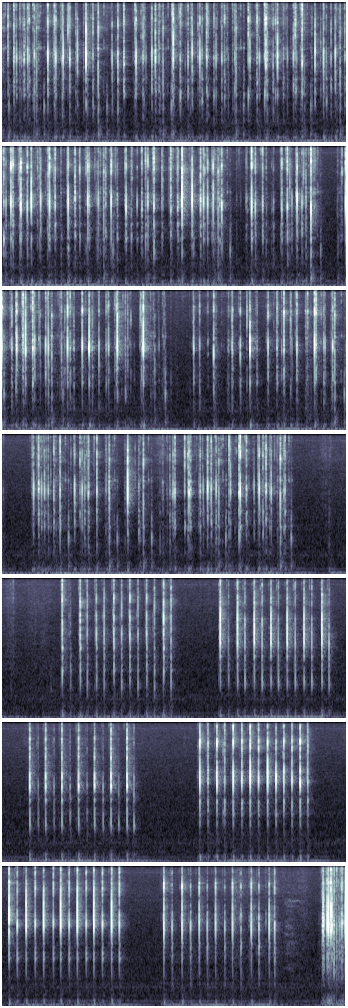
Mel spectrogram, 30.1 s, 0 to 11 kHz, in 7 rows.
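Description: Typing on a custom 60% mechanical keyboard: lubed and filmed Durock T1 tactile switches with Durock stabilizers, on an aluminium plate in an aluminium Tofu60 case dampened with shelf liner, under KPRepublic keycaps. Continuous fast typing for about the first half, then short bursts of keystrokes with brief pauses between them.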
